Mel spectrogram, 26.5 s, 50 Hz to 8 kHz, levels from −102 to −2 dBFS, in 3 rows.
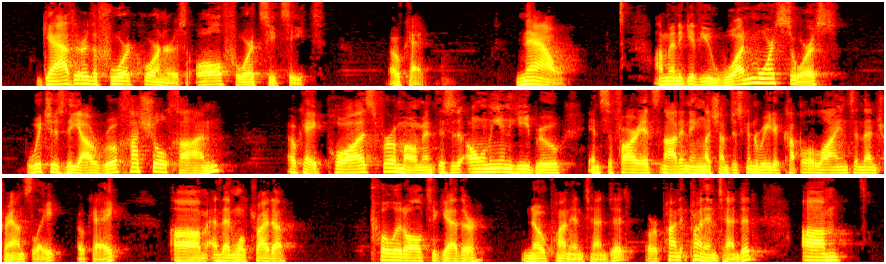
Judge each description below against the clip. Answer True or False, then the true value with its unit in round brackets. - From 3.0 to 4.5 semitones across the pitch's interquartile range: True (3.5 semitones)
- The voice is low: True (110 Hz)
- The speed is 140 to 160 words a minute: True (155 wpm)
